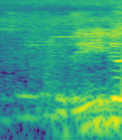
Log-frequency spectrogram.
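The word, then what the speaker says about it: read: पढ़ना का रीड होता है, रीड, रेड, रीड। Spelling same होता है लेकिन उसको प्रोनाउंस करेंगे रीड, रेड, रीड, स्पेलिंग वही रहेगा।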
